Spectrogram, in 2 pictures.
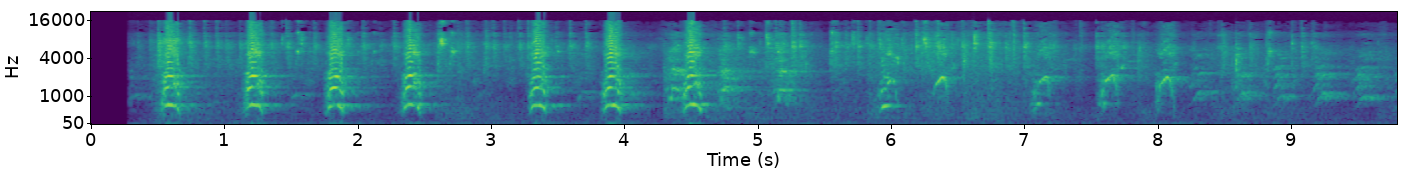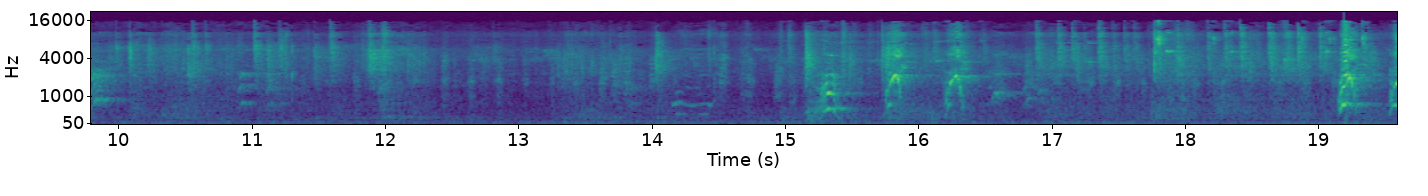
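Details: White German Shepherd puppies barking in quick, rhythmic bursts of sharp yaps, a steady run at first that thins out midway with a quiet gap, then resumes with several more loud barks near the end.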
